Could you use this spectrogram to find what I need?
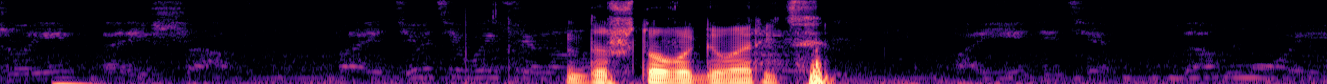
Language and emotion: Russian, neutral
